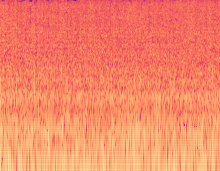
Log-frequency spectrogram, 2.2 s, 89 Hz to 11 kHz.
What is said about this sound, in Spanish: Es el sonido del agua esta mañana en Badalona, donde se han acumulado más de 50 litros por metro cuadrado.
